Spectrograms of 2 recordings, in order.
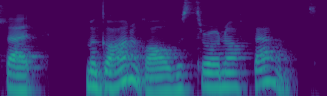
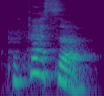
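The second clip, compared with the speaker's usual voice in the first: shouting; 7 semitones higher than usual. A narrator's reading. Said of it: "Harry shouted".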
